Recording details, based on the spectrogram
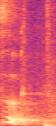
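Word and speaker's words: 四: in Chinese, the pronunciation is 4, which sounds very much like 死.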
